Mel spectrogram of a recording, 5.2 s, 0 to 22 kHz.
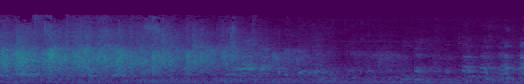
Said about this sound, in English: we'll be married for 12 years next month. 12 years. Yeah, you can clap. Thank you. Thank you.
